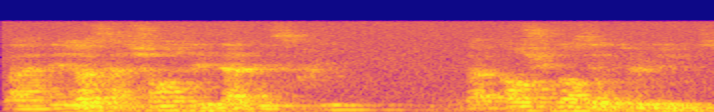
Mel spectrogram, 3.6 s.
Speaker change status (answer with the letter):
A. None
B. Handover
A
